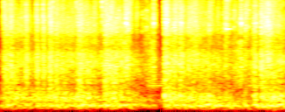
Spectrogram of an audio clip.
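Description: Dense gunfire from the video game CSGO, bursts of rapid shots running almost continuously, loud and close, with a brief drop in the middle before the firing resumes at full intensity.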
